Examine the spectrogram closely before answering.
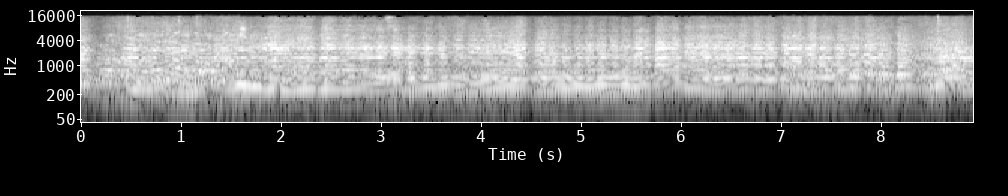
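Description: Piano accordion playing long held chords that shift a few times.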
